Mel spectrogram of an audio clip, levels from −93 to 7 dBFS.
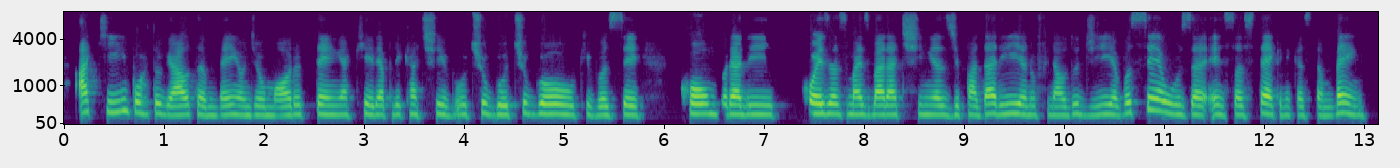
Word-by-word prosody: Aqui 245 +1 +2
em 255 +3 -1
Portugal 210 -5 +1
também, 195 0 -2
onde 190 0 -5
eu 190 - -2
moro, 185 +2 0
tem 200 -1 0
aquele 200 0 -3
aplicativo 205 0 -4
Too 230 -1 -3
Good 200 0 -1
To 235 - -3
Go 210 -1 +3
que 205 - -7
você 190 +1 -1 0.4
compra 215 -1 +4
ali 205 0 -1 0.3
coisas 220 -5 +4
mais 205 -1 0
baratinhas 200 0 0
de 195 - -4
padaria 210 +2 +1
no 195 0 -7
final 185 +2 -4
do 215 +3 -4
dia. 200 +1 -4
Você 240 +7 +2
usa 205 -4 +1
essas 195 -1 -3
técnicas 190 -5 0
também? 190 +1 +1
200 Hz, 145 wpm, -20 LUFS, 195-215 Hz, 0.4 s, compra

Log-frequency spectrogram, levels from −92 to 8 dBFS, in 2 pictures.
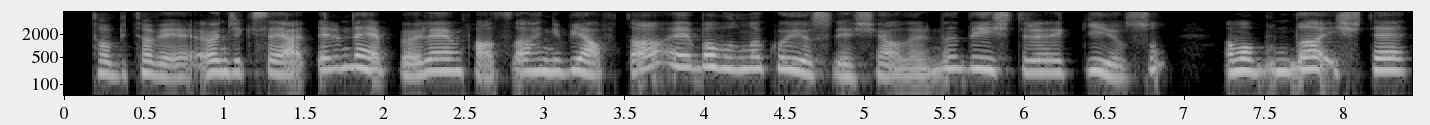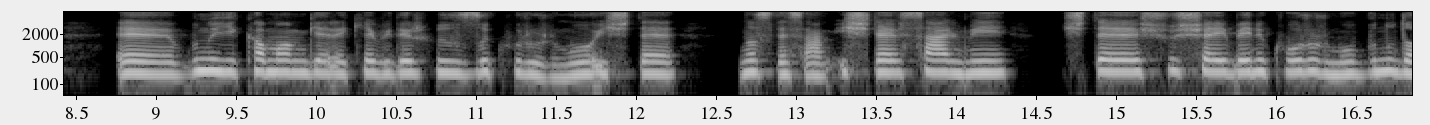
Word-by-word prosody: Tabii, 195 -3 -4
tabii, 200 -3 -2 0.2
önceki 215 -1 -1
seyahatlerimde 255 +7 +1
hep, - - 0
böyle, 230 - 0
en 230 0 0
fazla, 225 - -2
hani, 225 -1 -1
1 240 - +2
hafta, 275 - 0
eee, 295 -2 +1
bavuluna 265 -3 +2
koyuyorsun 235 -9 -1
eşyalarını, 165 - -4
değiştirerek 220 -5 -2
giyiyorsun. 235 - -4 0.3
Ama 225 +1 +2
bunda, 255 +3 +2
işte, 235 +3 -1 0.3
eee, 200 -2 +4
"Bunu 235 +1 +4
yıkamam 220 -1 +2
gerekebilir, 205 0 -1
hızlı 210 0 0
kurur 195 -5 -4
mu?" 180 +4 0
İşte, 200 -1 0 0.4
nasıl 215 0 0
desem? 185 -1 -1
"İşlevsel 215 0 +2
mi? 210 +1 +1 0.3
İşte, 220 -1 +3
şu 230 +2 -4
şey 220 -1 +2
beni 220 +1 +4
korur 220 0 -1
mu? 195 0 -1
Bunu 220 0 +1
da 205 - +4
215 Hz, 140 wpm, -25 LUFS, 200-230 Hz, 0.4 s, eee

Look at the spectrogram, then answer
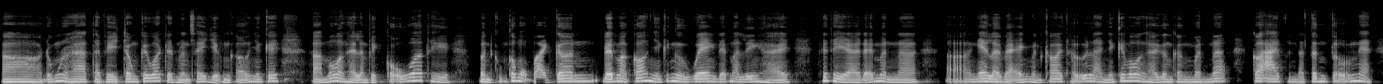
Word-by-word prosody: À, 115 -1 +2
đúng 115 +8 0
rồi 140 - +2
ha. 120 0 +2
Tại 110 -2 -3
vì 110 -1 +1
trong 125 +3 0
cái 145 - +1
quá 155 +1 +3
trình 120 -6 -1
mình 105 -1 0
xây 125 +4 0
dựng 110 0 -1
ở 100 0 -1
những 120 -1 -2
cái, 145 +3 +1 0.3
ờ, 105 0 0
mối 135 +8 +1
quan - - -1
hệ 115 - +2
làm 105 +1 +2
việc 110 -1 -2
cũ 140 +5 0
á 175 0 +5
thì 115 -8 -2 0.3
mình 110 0 +1
cũng 105 - -8
có 165 - +3
một 155 - +2
vài 120 -3 +1
kênh 140 +4 +2
để 120 - +6
mà 145 0 +2
có 150 +6 +1
những 145 -6 +2
cái 155 - -4
người 140 -5 +3
quen 130 +3 +2
để 120 - 0
mà 135 0 -2
liên 125 +3 0
hệ. 105 -4 0 0.3
Thế 165 - +3
thì, 130 -5 +3
à, 110 -1 +1
để 105 +3 +1
mình, 130 -6 0
à, 110 -1 -1 0.3
ờ, 110 - -4
nghe 135 +3 +3
lời 120 -4 +3
bạn, 110 +2 0
mình 115 -3 -3
coi 130 +3 0
thử 130 +1 -1
là 145 -4 0
những 110 0 -2
cái 155 - +1
mối 160 0 +3
quan - - -1
hệ 110 -3 0
gần 115 +1 0
gần 115 -1 -2
mình 110 0 -2
á, 140 +1 0 0.2
có 150 - +3
ai 130 -1 +3
mình, 110 -1 -5
à, - - -3
tin 130 +5 -1
tưởng 125 +8 -1
nè, 150 -6 +1
120 Hz, 310 wpm, -20 LUFS, 110-135 Hz, 0.3 s, để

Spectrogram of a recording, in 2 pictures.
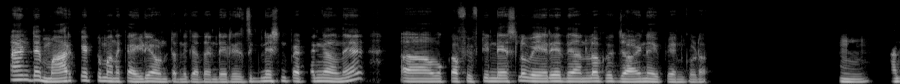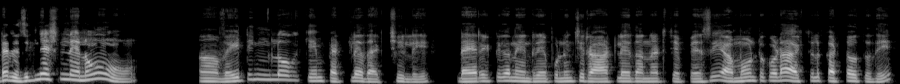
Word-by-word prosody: అంటే, 210 -2 +4 0.2
మార్కెట్ 170 +5 +1
మనకు 135 -3 -2
ఐడియా 140 +2 +1
ఉంటుంది 125 -1 -6
కదండీ! 120 0 -4
రిజిగ్నేషన్ 150 +5 -4
పెట్టంగానే 145 +2 0 0.6
ఆహ్, 135 0 +2
ఒక 135 +1 -1
15 140 +2 -3
డేస్‌లో 140 +5 -1
వేరే 140 +1 +2
దానిలోకి 140 +1 0
జాయినయిపోయాను 125 -2 -1
కూడా. 115 0 -7 1.4
హ్మ్. 125 -2 -2 0.3
అంటే 135 +8 +3
రిజిగ్నేషన్ 230 - +3
నేను 200 +1 +5 1.1
ఆహ్, 140 -1 +2
వెయిటింగ్ 220 +11 -1
లోకేమి 190 -6 -1
పెట్టలేదు 140 +1 +1
యాక్చువల్లీ. 120 +1 -4 0.4
డైరెక్ట్‌గా 150 +5 +2
నేను 150 -3 +1
రేపటి 140 +1 -1
నుంచి 150 +2 -2
రాట్లేదు 140 +1 +2
అన్నట్టు 135 0 -2
చెప్పేసి, 130 +5 -3 0.2
అమౌంట్ 170 +5 0
కూడా 175 +2 +4
యాక్చువల్లీ 165 +3 -4
కట్ 150 +2 +2
అవుతది. 135 -3 -1
140 Hz, 125 wpm, -23 LUFS, 135-165 Hz, 1.4 s, నేను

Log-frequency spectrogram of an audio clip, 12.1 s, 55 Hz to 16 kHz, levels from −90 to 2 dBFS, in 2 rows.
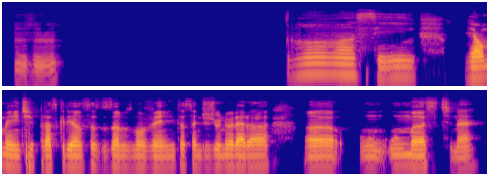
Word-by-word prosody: Uhum. 80 -3 -14 2.9
Ah, 130 +2 -3
sim, 105 -1 -7 0.6
realmente, 100 0 +3
para 100 - +1
as - - -7
crianças 95 0 +1
dos - - -14
anos 95 -2 +1
90, 95 +1 -1
Sandy 95 -2 -5
e - - -6
Junior 100 +1 +1
era, 100 +1 +5 0.4
hã, 95 0 +3 0.3
um 95 0 -7
um 105 +1 -4
must, 100 -3 +1
né. 90 +3 0
100 Hz, 95 wpm, -24 LUFS, 95-105 Hz, 2.9 s, era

